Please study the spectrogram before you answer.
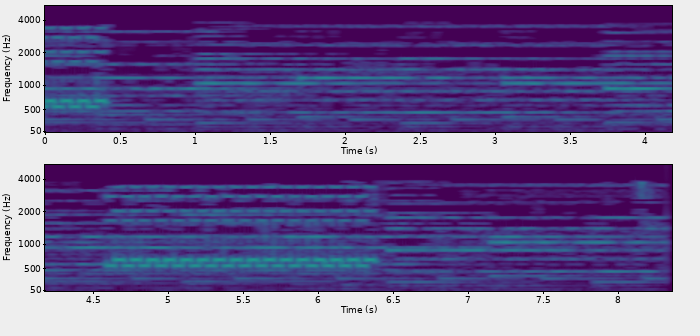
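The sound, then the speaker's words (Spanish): A telephone rings with a rapid, warbling trill in two bursts, a short one at the start and a longer one later, over a sustained tonal backdrop at a fairly low level. “Una llamada telefónica le sacó de su letargo.”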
